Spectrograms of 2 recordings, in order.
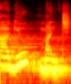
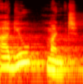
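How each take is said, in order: The two takes are said the same way.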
